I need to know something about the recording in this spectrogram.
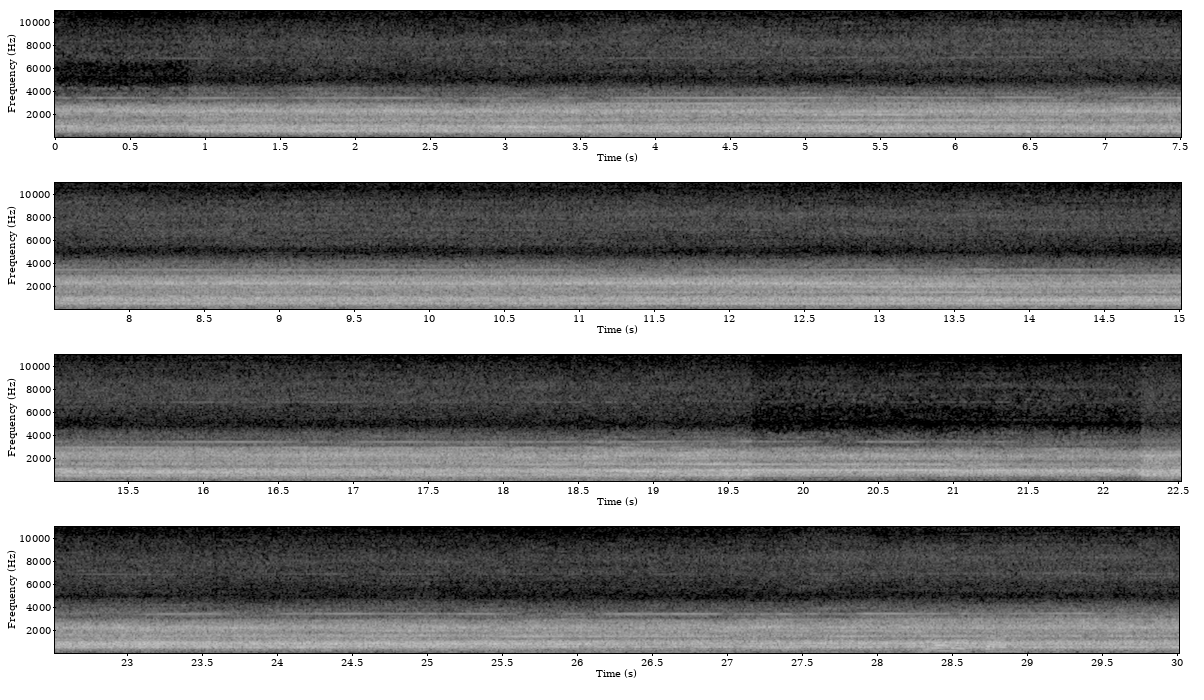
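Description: Revlon One-Step hair dryer and volumizer, a hot-air round brush, running steadily as it is worked through hair: an even blowing hiss from the fan with a steady motor tone under it. The tone changes briefly about twenty seconds in.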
